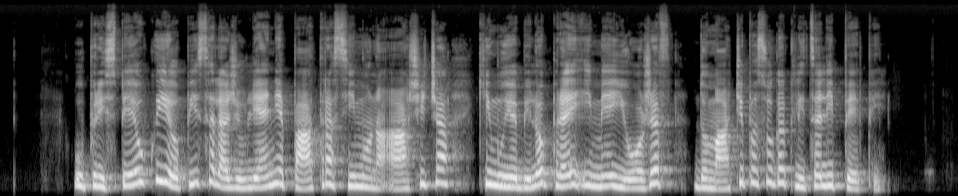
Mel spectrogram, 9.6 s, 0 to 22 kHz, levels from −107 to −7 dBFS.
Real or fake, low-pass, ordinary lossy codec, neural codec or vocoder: fake; 19.8 kHz; none; vocoder, 48 kHz, 128 mel bands, Vocos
